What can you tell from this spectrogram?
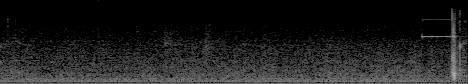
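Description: A smart pill bottle alarm sounds near the end during a demonstration, signalling that it is time for the patient to take his medicine: a short, high electronic beep rising briefly above a steady low hum, with no one speaking.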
